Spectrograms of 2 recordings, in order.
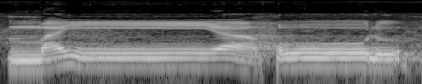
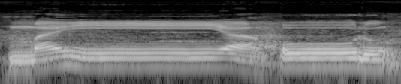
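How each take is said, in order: No difference in how they are said.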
